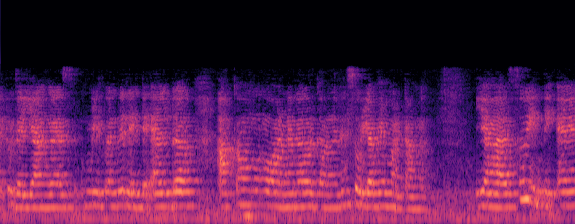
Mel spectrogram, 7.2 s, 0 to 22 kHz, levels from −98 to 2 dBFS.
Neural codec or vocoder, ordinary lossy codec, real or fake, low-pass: codec, 16 kHz, 8 kbps, FreqCodec, larger model; none; fake; 7.2 kHz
